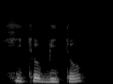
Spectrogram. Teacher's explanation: Le deuxième élément commence par une consonne sonore.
